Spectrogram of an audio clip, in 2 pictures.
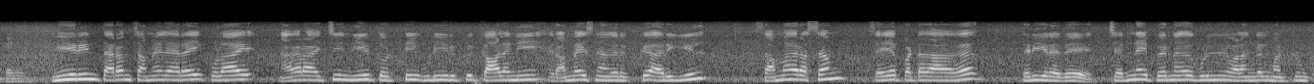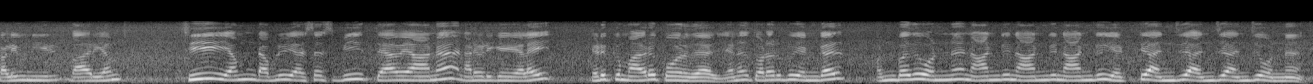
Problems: constant background noise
